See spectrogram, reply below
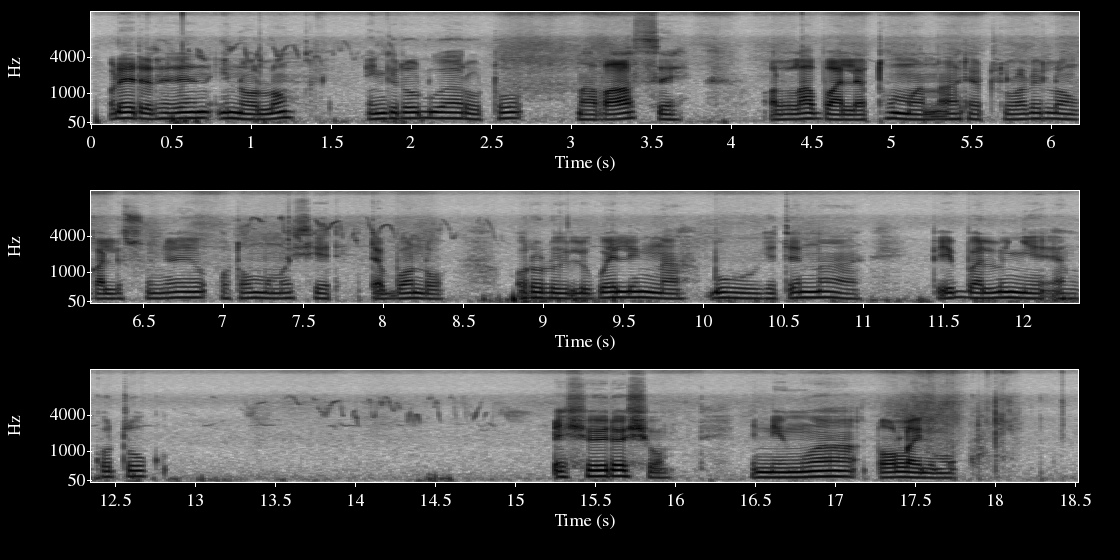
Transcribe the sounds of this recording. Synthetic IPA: o˦ɾɛ˦˨tɛ˨ɾɛ˦tɛ˦ni˦no˨lɔ˦ŋe˦ŋɡi˦to˦ɗu˦a˦ɾo˨to˦na˨ɾa˦sɛ˨ | ɔ̰˨la˦ba˨lɛ˨to˦ma˨nʔa̰˦ɾɛ˨tɔ˨lo˦ɾi˦lo˨ŋɡa˨li˨su˨no˦ɔ˨to˦mu˨no˦ʃe˨ttɛ˨bɔ˦ndɔ˨o̰˦ɾo˦˨ɾo˨li˨ka˦li˦na˨bu˦ɡu˨ki˨tɛ˦na˦pi˨˦ba˨lu˦ɲe˨ʔḛ˨ŋku˦tʊ˦k | e˨ʃo˦i˦ɾe˦ʃo˨mi˨ni˨ŋwa˦to˨˦la˨ni˨mu˨kː

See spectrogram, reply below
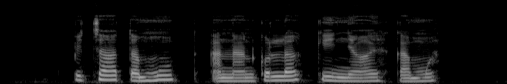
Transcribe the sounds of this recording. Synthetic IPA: pɪ˦t͡ʃɔ˦ta˨mu˦ta̰˨na˨nko˦lɔ˦ki˦˨ɲɔ˨˦ɛ˦ka˨mwa˦

